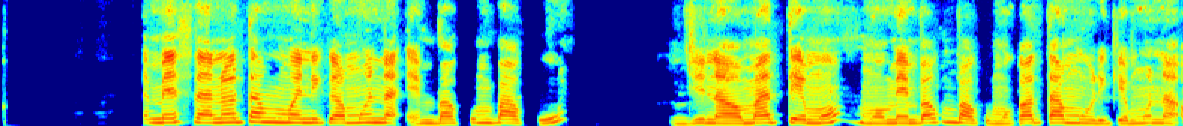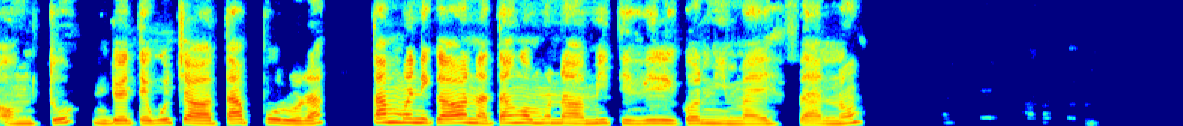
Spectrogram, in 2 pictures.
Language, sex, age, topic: Oshiwambo, female, 18-24, agriculture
